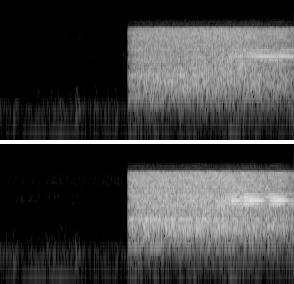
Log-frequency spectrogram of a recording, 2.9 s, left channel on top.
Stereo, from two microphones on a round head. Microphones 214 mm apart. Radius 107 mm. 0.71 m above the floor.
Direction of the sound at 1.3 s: 25° right (ahead or behind).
